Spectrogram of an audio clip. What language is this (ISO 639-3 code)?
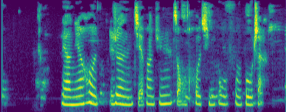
zho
